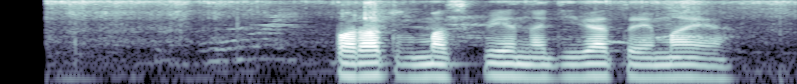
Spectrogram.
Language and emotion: Russian, neutral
